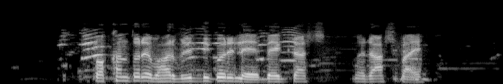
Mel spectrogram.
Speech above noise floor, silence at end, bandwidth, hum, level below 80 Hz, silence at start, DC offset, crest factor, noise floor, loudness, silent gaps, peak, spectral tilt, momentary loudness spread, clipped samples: 46 dB; 0.75 s; 7.4 kHz; none; -60 dBFS; 0.6 s; under 0.1%; 16 dB; -62 dBFS; -15 LUFS; none; 0 dBFS; -6 dB/octave; 16 LU; under 0.1%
